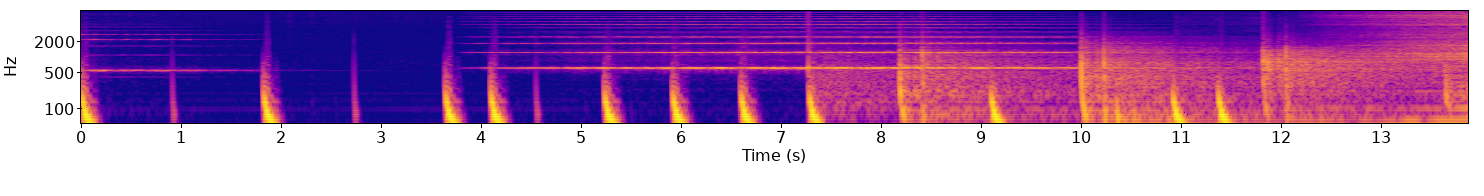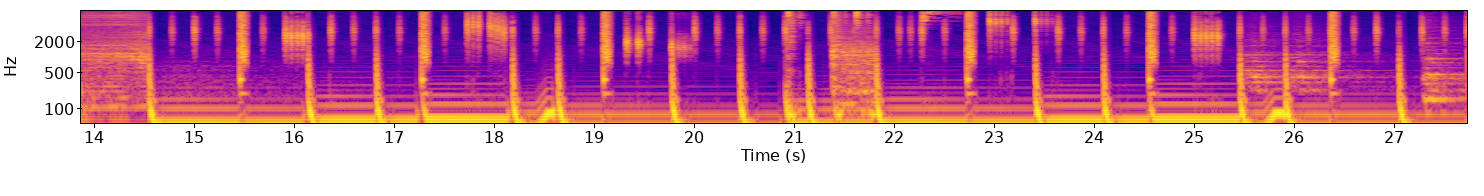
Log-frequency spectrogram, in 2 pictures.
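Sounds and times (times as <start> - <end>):
pitched phat beat rhythm: 0.0 - 0.2, 1.8 - 2.0, 3.6 - 4.4, 5.2 - 7.6, 8.2 - 9.4, 10.0 - 12.4, 14.6 - 27.7.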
